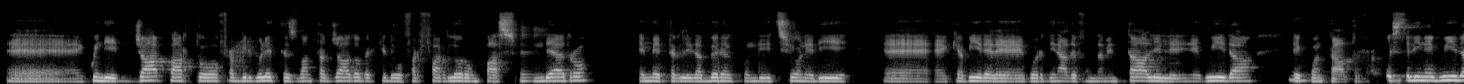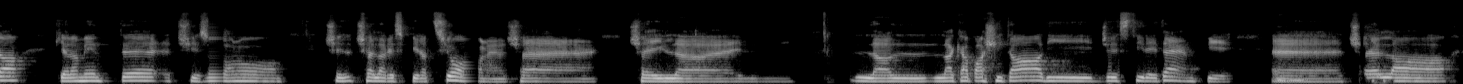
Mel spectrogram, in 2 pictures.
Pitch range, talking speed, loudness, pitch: 140-165 Hz, 115 wpm, -23 LUFS, 150 Hz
